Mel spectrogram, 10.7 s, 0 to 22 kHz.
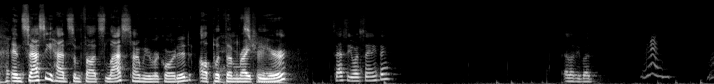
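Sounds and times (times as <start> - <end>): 
speech: 0.1 - 4.4, 5.0 - 6.0, 8.4 - 9.0
cat meowing: 9.6 - 10.7.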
